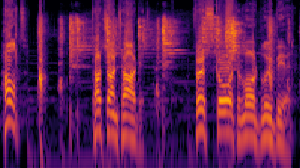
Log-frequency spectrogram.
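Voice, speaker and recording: A man's voice: on the high side, expressive, slow, over music. A man playing a formal fencing master making commanding announcements in a comic dub. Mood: loud refereeing. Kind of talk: comic dub character acting.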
